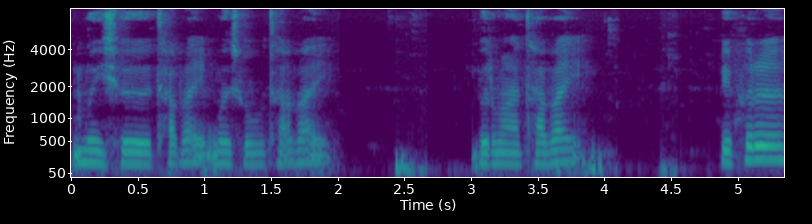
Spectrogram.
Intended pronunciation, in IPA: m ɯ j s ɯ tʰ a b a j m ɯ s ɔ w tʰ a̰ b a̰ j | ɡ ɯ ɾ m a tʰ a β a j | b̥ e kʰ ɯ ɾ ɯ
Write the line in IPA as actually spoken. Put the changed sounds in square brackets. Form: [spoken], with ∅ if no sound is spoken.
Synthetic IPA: m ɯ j s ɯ tʰ a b a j m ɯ s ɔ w tʰ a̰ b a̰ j | [b] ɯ ɾ m a tʰ a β a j | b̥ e [pʰ] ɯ ɾ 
